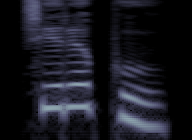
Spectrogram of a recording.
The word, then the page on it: ಚರಪು: Kannada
